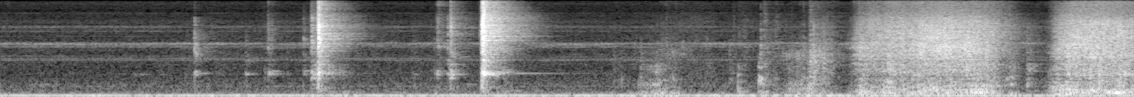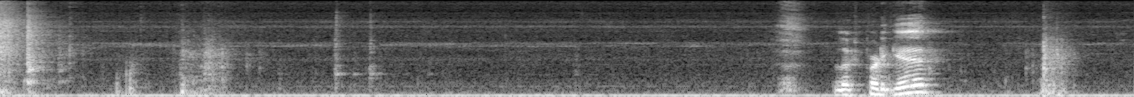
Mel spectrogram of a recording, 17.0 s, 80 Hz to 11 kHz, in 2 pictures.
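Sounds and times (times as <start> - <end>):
steady low hum: 0.0 - 17.0
compressed air blasts: 6.4 - 8.9.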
